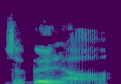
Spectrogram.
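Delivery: the ogre shouts for the runaway maiden; calling out. A narrator's reading. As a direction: shout for her across the castle. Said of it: "he rose and called".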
